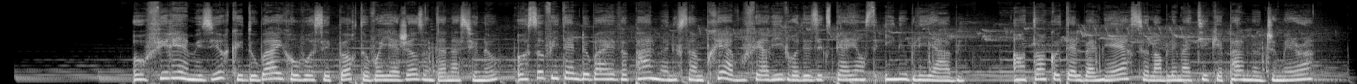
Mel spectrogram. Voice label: french commercial; France; professional French voice over actress

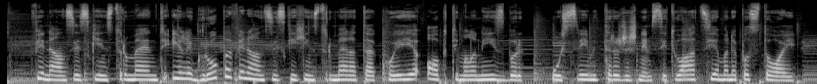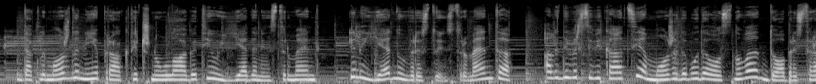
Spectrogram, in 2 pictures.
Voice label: serbian documentaries; Serbian native voice-over actor from Belgrade

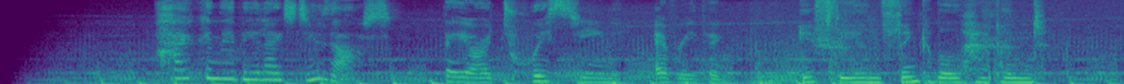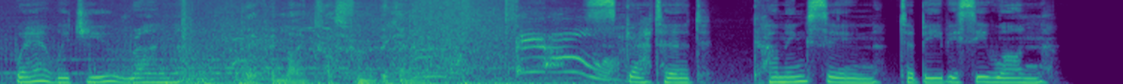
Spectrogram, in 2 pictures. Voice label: english british promos

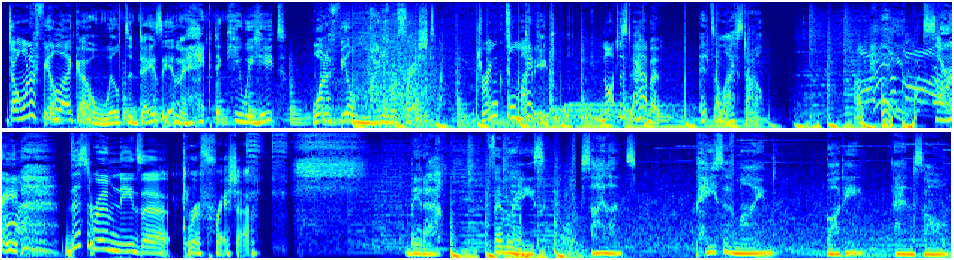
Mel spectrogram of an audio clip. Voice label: english new zealand commercial; distinctive

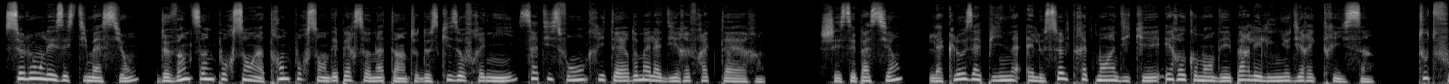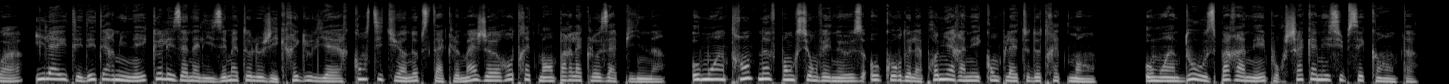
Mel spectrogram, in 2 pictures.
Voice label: french documentaries

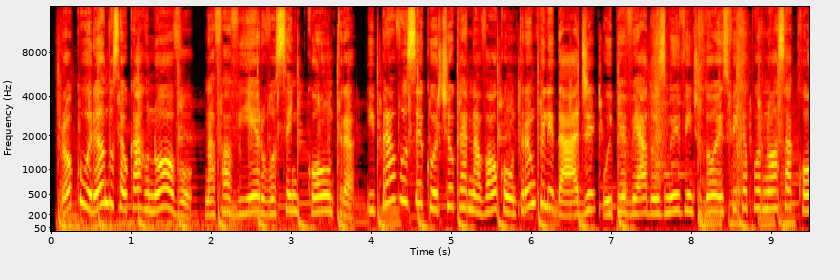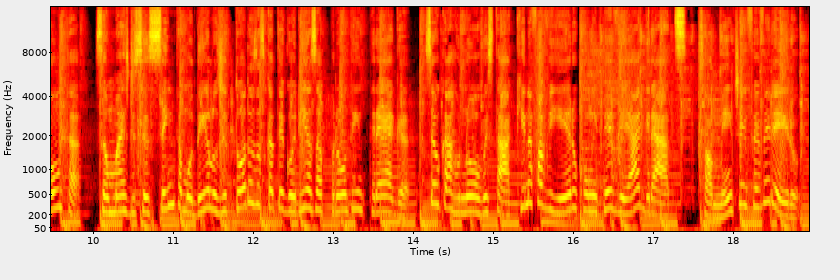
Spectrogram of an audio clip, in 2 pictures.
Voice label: portuguese brazilian automotive

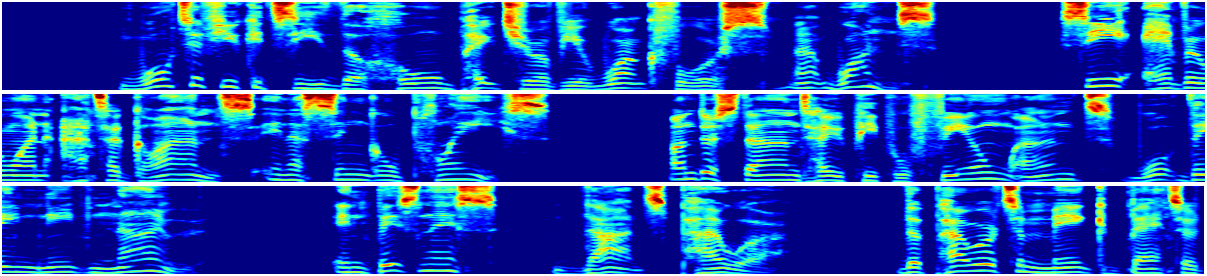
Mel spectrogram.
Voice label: english scottish corporate videos

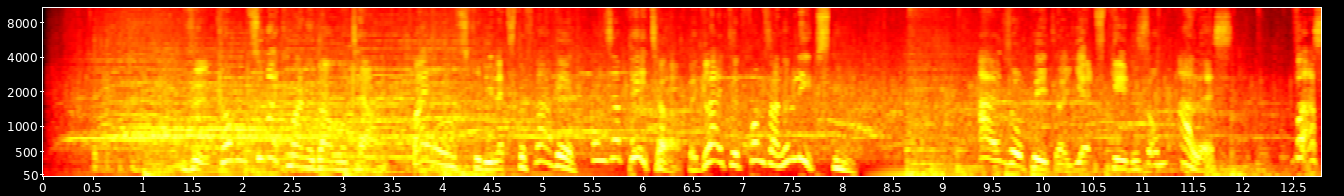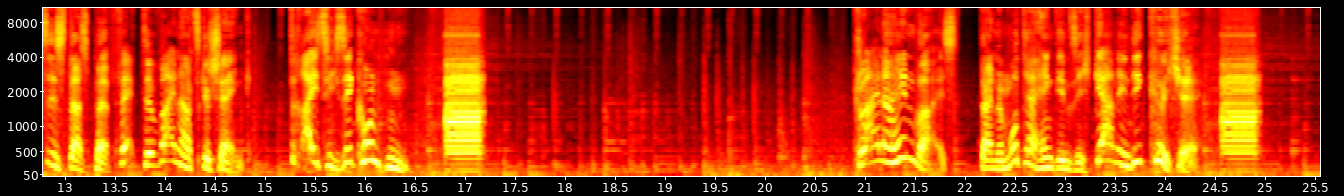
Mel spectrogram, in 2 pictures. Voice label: german tv shows

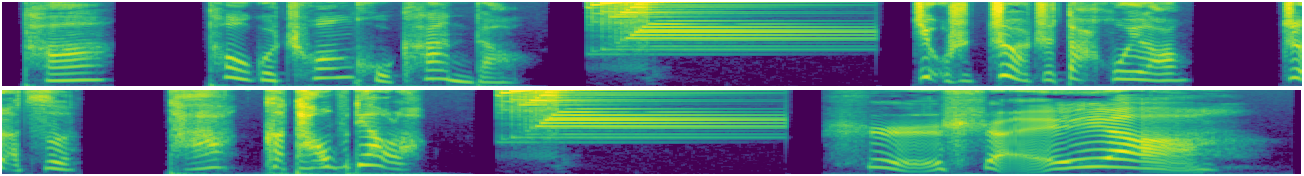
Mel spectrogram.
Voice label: chinese mandarin cartoon animation

